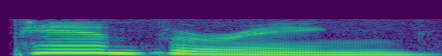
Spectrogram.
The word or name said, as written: pampering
